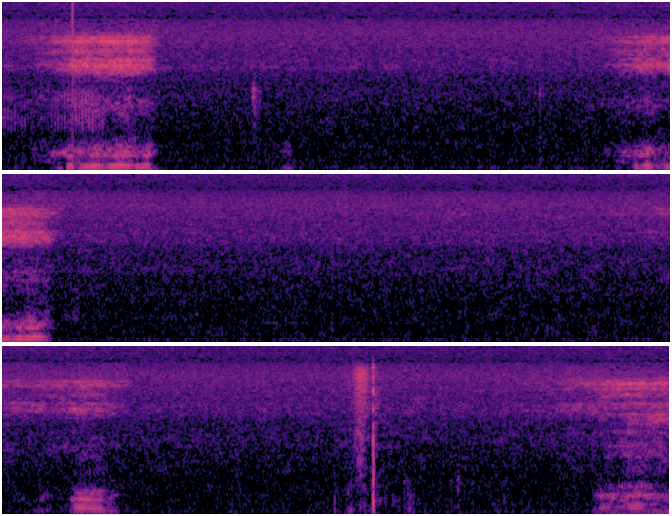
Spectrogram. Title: Snoring rottweiler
